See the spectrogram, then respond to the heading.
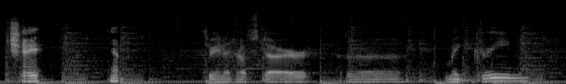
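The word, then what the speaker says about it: Skjei: No, how do you say that name? This is from FHM3 too. Shea. Brady Shea. Shea.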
